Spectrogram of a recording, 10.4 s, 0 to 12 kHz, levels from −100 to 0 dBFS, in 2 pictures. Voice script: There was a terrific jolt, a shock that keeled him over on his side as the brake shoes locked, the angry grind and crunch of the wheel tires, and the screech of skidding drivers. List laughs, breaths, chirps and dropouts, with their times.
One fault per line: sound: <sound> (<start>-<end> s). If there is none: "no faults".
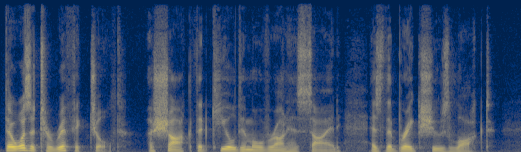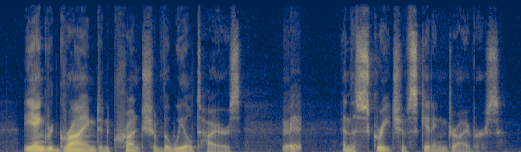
sound: laugh (8.0-8.2 s)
